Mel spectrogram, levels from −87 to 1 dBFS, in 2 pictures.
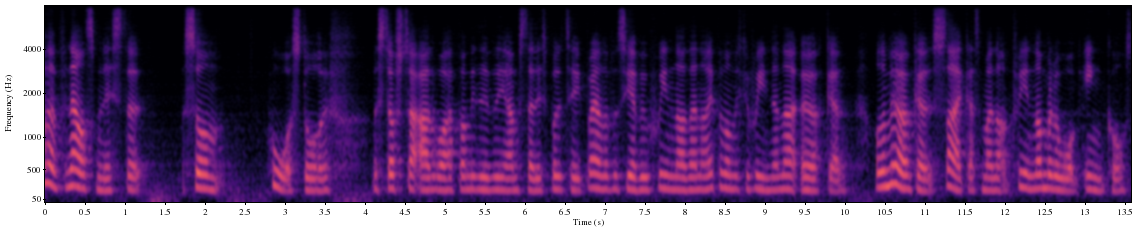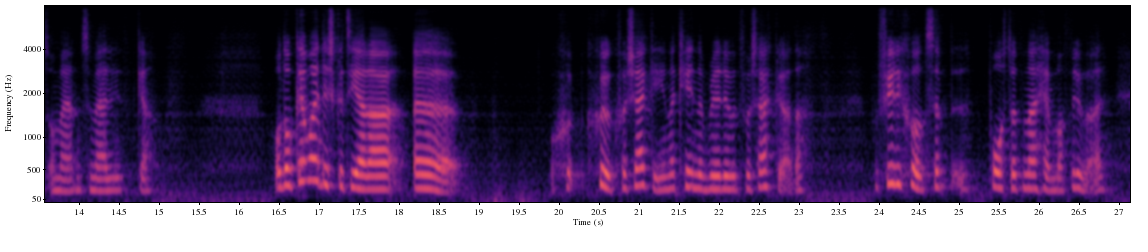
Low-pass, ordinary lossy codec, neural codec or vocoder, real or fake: none; none; codec, 16 kHz, 0.2 kbps, FocalCodec; fake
